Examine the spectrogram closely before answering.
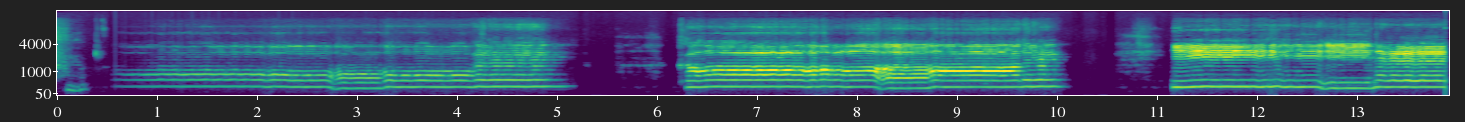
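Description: A woman singing wordless, improvised intuitive song: three long held phrases on one steady note, each dipping briefly to a lower note and back, with short pauses between them.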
